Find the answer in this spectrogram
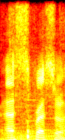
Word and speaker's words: espresso: Espresso or espresso?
